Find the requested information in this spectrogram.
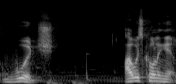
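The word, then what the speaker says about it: Łódź: Um, which apparently, by the way, this is pronounced wood. I was calling it Lods for like a couple of months, but apparently this is wood.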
